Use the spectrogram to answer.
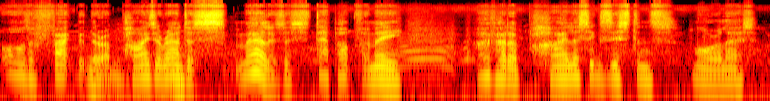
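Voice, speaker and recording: Wry, higher-voiced runaway mage. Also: male voice, measured pace, slight background noise. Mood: wry, musing. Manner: sardonic, glib, self-amused. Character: wry male mage and escaped prisoner, playful yet bitter. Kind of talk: video game character dialogue.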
